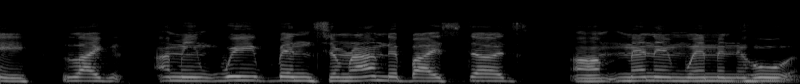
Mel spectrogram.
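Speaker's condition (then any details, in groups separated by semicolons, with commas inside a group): ALS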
